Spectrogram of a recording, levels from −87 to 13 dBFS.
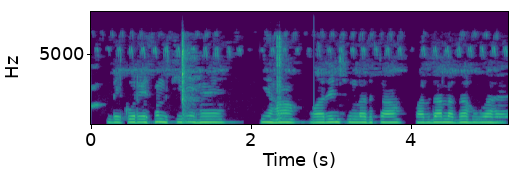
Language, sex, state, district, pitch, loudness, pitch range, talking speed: Hindi, female, Chhattisgarh, Balrampur, 205 Hz, -21 LUFS, 200-210 Hz, 125 wpm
